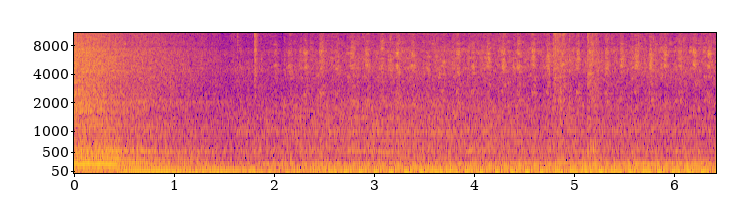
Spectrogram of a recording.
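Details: 1972 Ford Mustang driving home under load with a deep, throaty engine drone and a loose, puffing edge from an exhaust leak; phone recording from the dash.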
